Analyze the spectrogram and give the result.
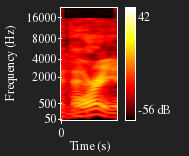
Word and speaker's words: Morey: Did I pronounce that one there? – Yeah, Morey, you nailed it, Dave.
